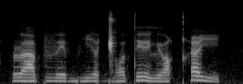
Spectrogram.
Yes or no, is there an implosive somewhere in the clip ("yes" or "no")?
no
